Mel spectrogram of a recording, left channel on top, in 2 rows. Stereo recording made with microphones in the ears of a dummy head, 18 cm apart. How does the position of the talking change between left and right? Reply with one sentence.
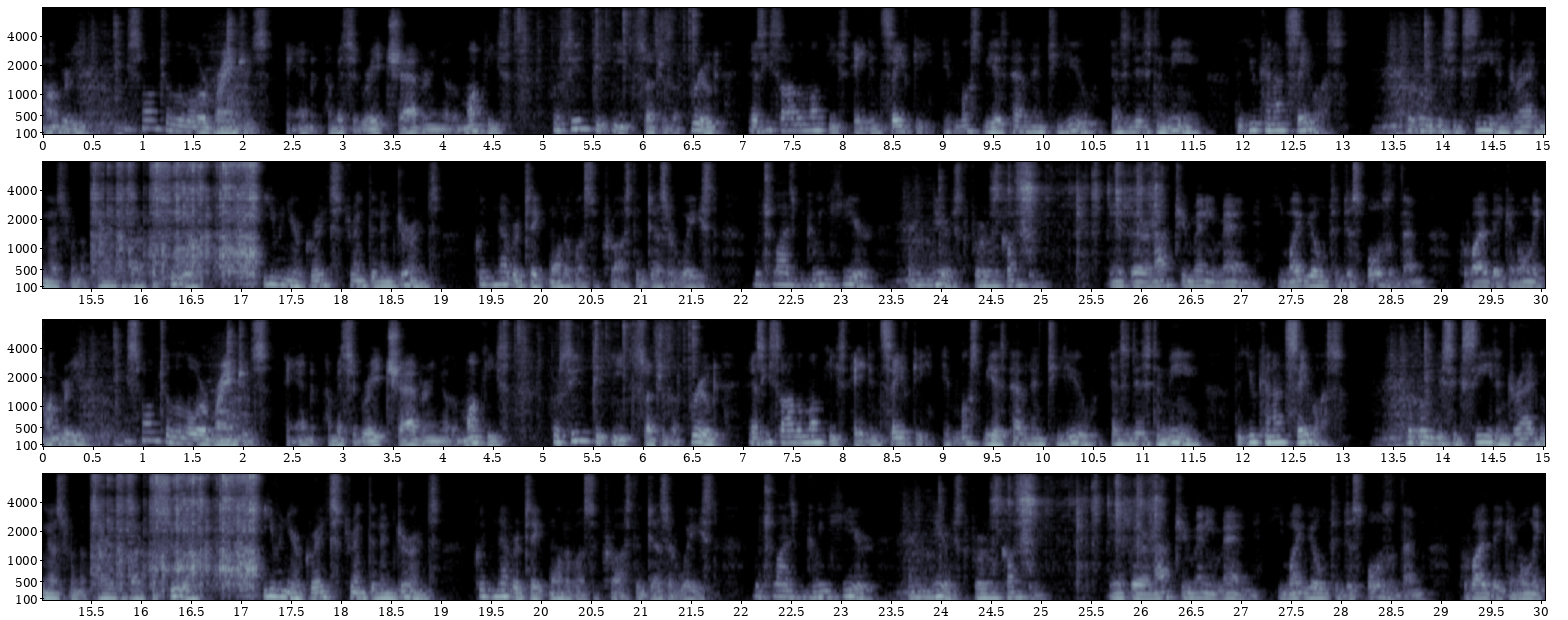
You can hear the talking move from right to left.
